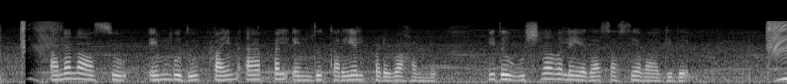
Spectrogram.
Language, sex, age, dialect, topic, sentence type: Kannada, female, 18-24, Mysore Kannada, agriculture, statement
